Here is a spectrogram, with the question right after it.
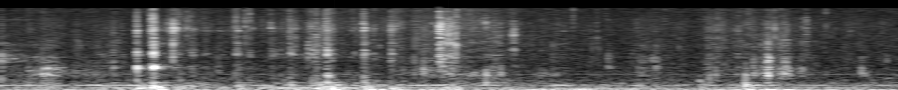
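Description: A solid, dry cream bar soap held in the hand is scraped and cut into flakes with a utility-knife blade. Crisp, bright scraping crackles and short ticks come in quick bursts over a steady low hum.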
